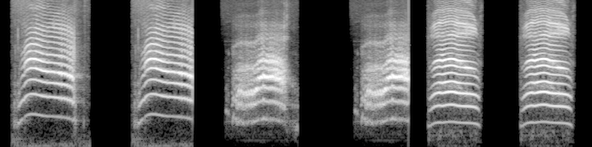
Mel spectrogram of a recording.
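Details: A mom cat, feral, talks to her kittens in six meows of varied tone: two steady drawn notes, two rougher wavering ones, then two louder, higher closing calls.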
